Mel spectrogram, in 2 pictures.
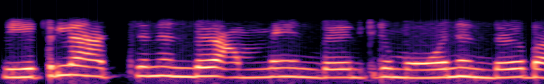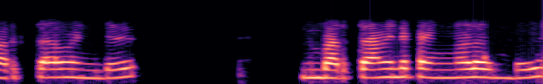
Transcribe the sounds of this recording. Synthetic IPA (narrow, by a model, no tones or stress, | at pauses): ʋiːʈːilat͡ɕːɐnuɳɖɨɐmːeuɳɖɨe̞nikʲːoɾumo̞ːnuɳɖɨbɐrt̪aːʋiɳɖɨ | bɐrt̪aːʋinde̞pe̞ŋːɐɭumbo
